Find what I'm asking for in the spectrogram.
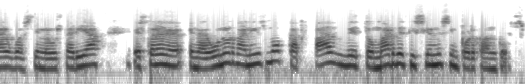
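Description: Medium-pitched female voice, an ordinary speaking voice. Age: 30s. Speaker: physicist and meteorologist. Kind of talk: interview.

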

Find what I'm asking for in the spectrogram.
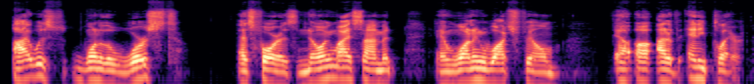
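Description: A man speaks at a medium pitch with an American accent. His pace is moderate and his intonation fairly even. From US Northeast, Boston. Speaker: football strength and conditioning coach. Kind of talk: casual interview.

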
